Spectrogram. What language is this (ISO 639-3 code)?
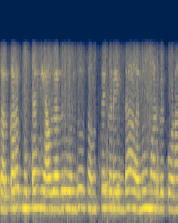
kan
